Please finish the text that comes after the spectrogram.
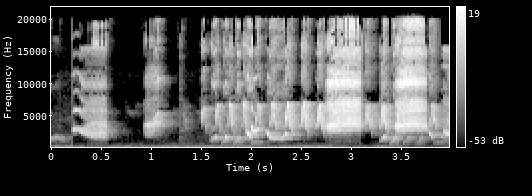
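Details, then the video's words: Energetic Asian pied starling song, played to lure silent starlings into singing; buzzy raspy bursts and rapid chattering notes that grow louder and harsher toward the end. "Jalak Suren Gacor Dor Ngerol Panjang Ampuh Buat Pancingan Jalak Macet Agar Bunyi"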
